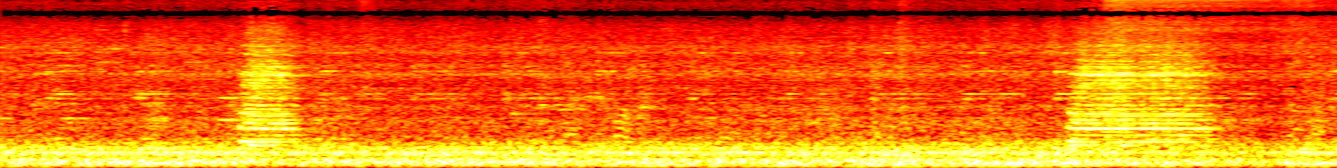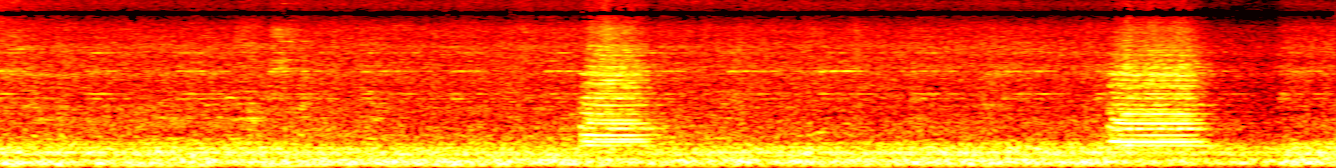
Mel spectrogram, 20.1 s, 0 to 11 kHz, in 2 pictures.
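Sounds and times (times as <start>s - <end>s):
rumble of moving train: 0.0s - 20.0s
train horn blasts: 1.7s - 2.5s, 8.0s - 9.3s, 14.4s - 15.1s, 18.3s - 19.3s.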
